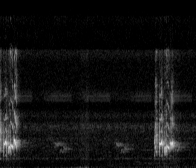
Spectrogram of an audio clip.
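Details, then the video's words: Lure sooty-headed bulbul calling wild bulbuls: a quick chirpy burst at the start and another near the end, separated by near silence with a brief low knock. "suara burung KUTILANG PIKAT gacor/PIKAT KUTILANG memanggil kutilang liar"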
